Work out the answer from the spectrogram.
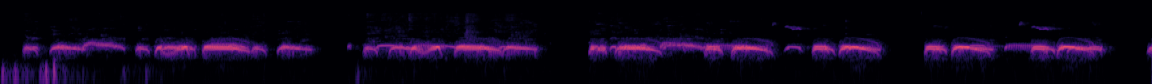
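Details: Captured male spotted dove, a penguku-style tekukur sought by Indonesian bird trappers, recorded in the afternoon: long series of mellow, wavering coos in clustered phrases with brief silent gaps, one faint high chirp from another bird.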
